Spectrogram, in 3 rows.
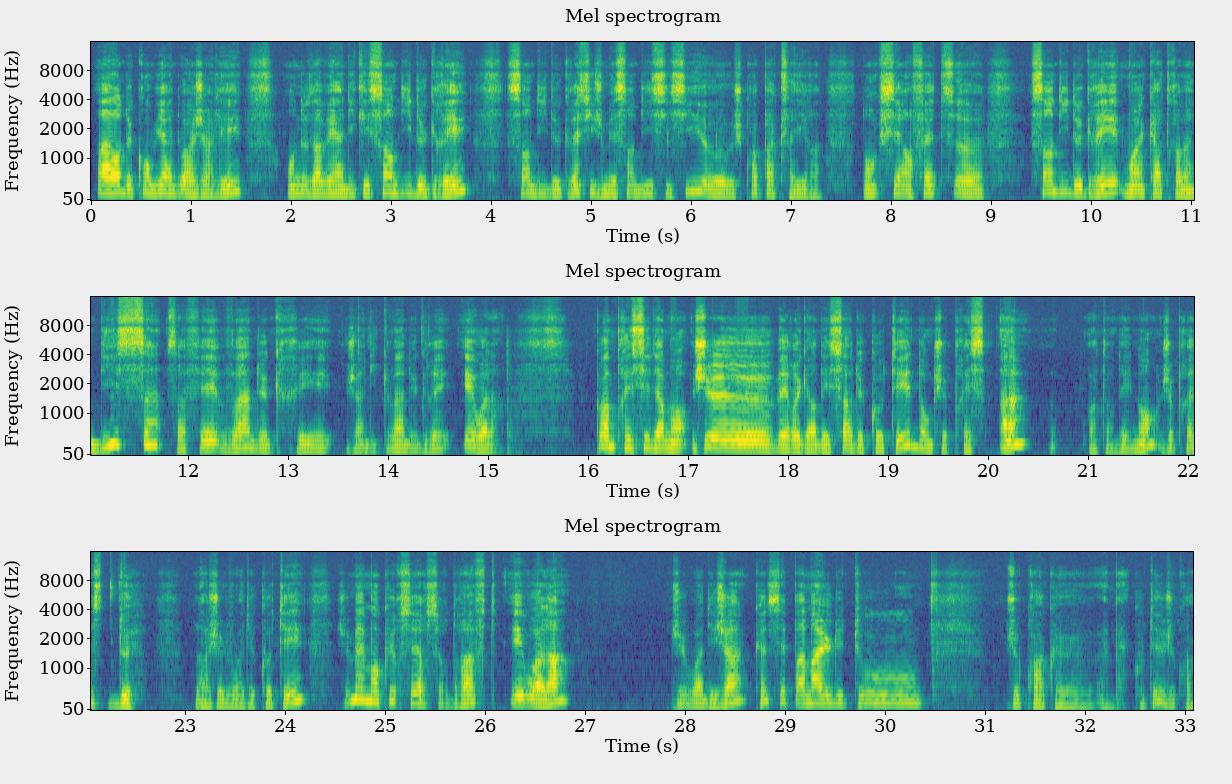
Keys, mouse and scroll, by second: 0.6 scroll up 2, 1.7 scroll down 2, 4.3 click, 5.6-6.0 scroll up 2, 6.2 scroll up 2, 6.7 scroll up 2, 7.4 scroll up 1, 8.1-8.9 scroll down 2, 9.8-10.1 scroll down 1, 13.4 KP_2, 13.6 KP_0, 14.3 KP_Enter, 19.9 KP_1, 21.1 scroll up 1, 21.3 right click, 31.6-33.0 drag.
